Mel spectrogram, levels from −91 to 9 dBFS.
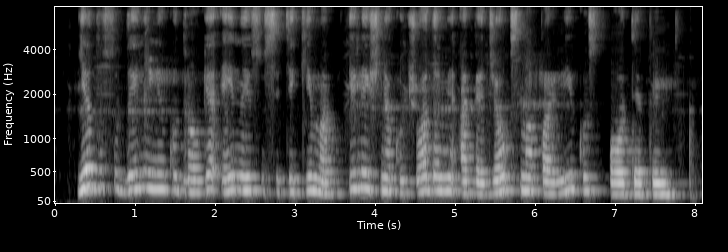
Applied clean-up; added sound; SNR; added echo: neural separator model SepFormer DNS4.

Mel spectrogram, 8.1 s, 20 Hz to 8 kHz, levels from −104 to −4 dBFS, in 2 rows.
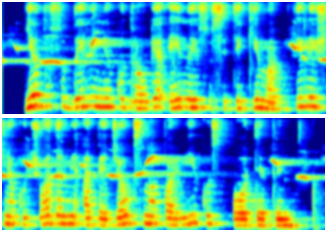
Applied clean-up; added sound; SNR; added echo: none; Chirp, tweet; 10 dB; reverberation time 0.3 s.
